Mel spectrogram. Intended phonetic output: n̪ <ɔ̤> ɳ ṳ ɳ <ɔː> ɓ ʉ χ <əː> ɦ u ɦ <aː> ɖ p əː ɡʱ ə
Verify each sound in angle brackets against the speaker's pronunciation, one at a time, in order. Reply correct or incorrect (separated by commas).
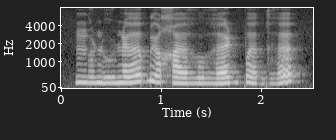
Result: correct, incorrect, correct, incorrect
